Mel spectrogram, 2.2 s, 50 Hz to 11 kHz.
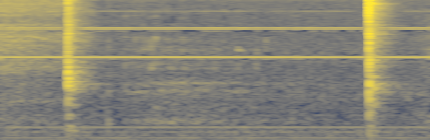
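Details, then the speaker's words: Harris AM limiter during alignment at 20 Hz: R36 sensitivity is turned up, counterclockwise, until it clatters. Two sharp isolated clicks about 1.5 s apart over a faint hum; relay clicking from excessive sensitivity setting. "so we want to turn it down until the thin clatters whoop there can you hear it click"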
